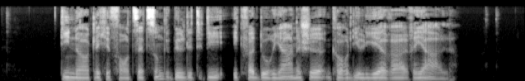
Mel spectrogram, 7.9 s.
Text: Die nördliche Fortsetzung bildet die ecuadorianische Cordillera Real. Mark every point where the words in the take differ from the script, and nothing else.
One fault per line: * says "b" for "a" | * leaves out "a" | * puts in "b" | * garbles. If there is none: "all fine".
all fine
